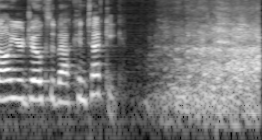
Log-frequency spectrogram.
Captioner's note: audience laughter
